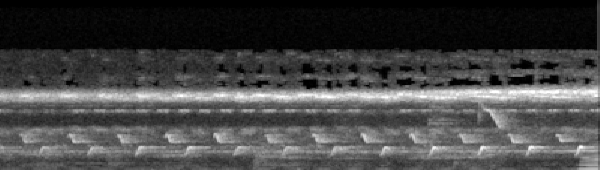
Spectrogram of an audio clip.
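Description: A bird calling outdoors with short, upward-hooked chirps repeated about four times a second, alternating between two pitches, over a steady high-pitched insect drone.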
